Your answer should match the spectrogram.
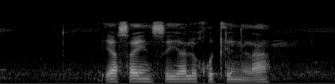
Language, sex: Southern Sotho, male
